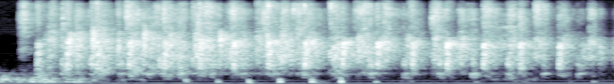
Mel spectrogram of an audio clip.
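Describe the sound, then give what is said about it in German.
Steady audience applause: many hands clapping in a dense, continuous patter that holds at a fairly even loudness for several seconds, with a few sharper individual claps standing out. “Einen großen Applaus für Nora Eckhardt.”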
